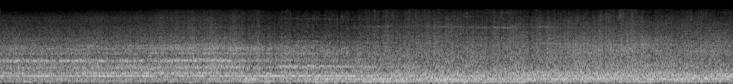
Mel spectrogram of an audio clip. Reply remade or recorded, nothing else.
recorded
